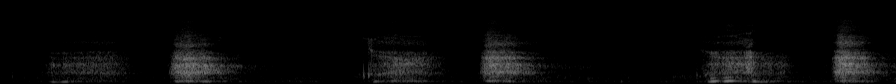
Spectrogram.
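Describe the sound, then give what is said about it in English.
A voice imitates the divine name YHWH as breath, with a faint vowel added: six breathy, airy pulses in three pairs. Each softer breath is followed by a stronger one, steady and unhurried, with no other sound. “it's the sound of a breath. I have to add a little vowel in there to make it audible.”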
